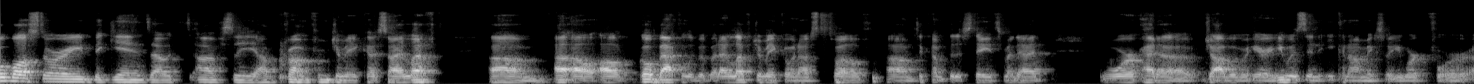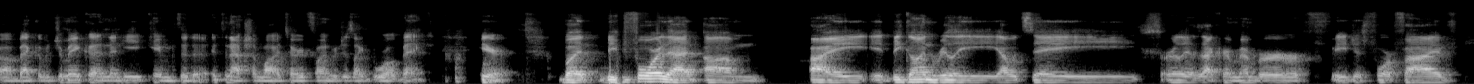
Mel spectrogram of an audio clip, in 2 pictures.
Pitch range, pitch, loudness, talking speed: 85-100 Hz, 95 Hz, -19 LUFS, 185 wpm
